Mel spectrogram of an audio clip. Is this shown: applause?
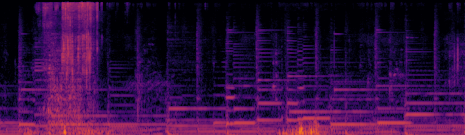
no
